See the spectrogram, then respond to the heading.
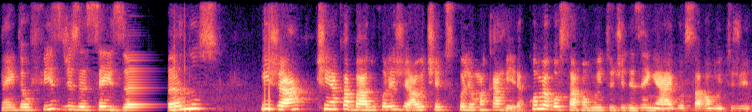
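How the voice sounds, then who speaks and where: At a fairly quick pace, a woman speaks with medium pitch and ordinary pitch variation. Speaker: speech and hearing professor. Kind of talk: lecture. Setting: video call.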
